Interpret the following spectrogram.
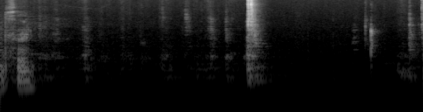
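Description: Handling noise from a hand working at a computer case: mostly quiet, with one sharp click about two and a half seconds in and a fainter click near the end.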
